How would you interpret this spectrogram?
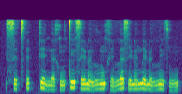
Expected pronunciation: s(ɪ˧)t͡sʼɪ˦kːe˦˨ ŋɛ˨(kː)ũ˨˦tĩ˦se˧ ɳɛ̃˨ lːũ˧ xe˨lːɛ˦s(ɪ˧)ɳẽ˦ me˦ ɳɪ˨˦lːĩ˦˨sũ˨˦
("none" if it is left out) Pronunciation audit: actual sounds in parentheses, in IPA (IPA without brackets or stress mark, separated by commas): ɪ˧, x, i˧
